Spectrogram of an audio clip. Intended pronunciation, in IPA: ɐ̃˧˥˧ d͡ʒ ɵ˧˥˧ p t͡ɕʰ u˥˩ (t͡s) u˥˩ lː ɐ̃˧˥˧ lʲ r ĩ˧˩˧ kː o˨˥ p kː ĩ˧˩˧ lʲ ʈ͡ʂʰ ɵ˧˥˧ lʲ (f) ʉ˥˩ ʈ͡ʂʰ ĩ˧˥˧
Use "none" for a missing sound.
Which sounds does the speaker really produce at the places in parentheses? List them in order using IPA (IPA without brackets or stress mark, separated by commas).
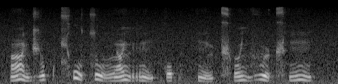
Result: t͡s, v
